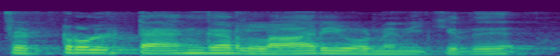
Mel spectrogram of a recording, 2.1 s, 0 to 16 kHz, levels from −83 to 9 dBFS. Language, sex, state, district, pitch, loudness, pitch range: Tamil, male, Tamil Nadu, Kanyakumari, 135 Hz, -16 LUFS, 125-145 Hz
